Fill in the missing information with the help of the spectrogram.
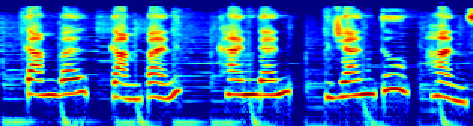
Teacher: अनुस्वार पूर्ण अनुनासिक नेजल साउंड ध्वनि है। इस ध्वनि के उच्चारण में मुंह बंद कर नाक से पूरी सांस ली जाती है।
